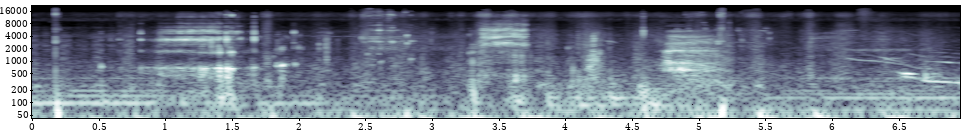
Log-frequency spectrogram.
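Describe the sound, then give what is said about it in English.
Someone gulps down the last of the water, only a quarter full, in a few quick swallows, with sloshing and breathy pauses between sips over a low background rumble. “It's only a quarter full. Is this? The last of it? Yes. Drink.”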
